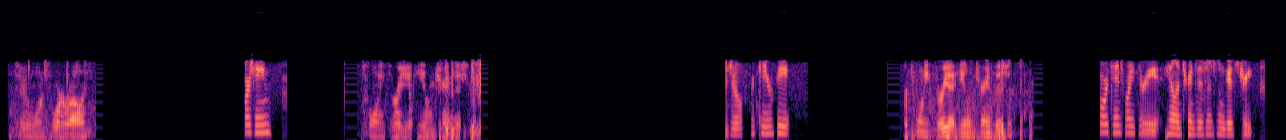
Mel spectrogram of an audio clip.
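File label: Raleigh Police Northeast District Dispatch, p25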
